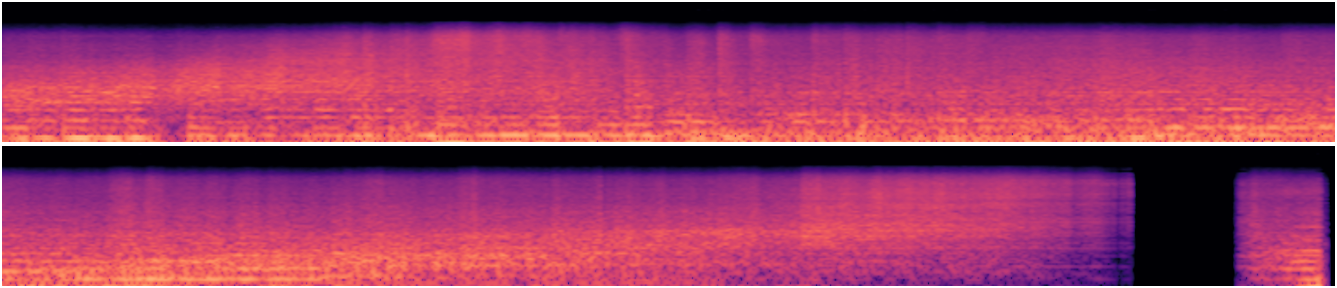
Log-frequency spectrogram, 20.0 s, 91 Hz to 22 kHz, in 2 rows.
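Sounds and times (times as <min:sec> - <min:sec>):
low hum: 0:00.0 - 0:15.0
steady rushing noise: 0:00.0 - 0:18.5.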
